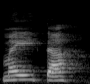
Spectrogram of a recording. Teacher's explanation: وقف کی صورت میں گر جائے گی اور تا ہا میں بدل جائے گی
